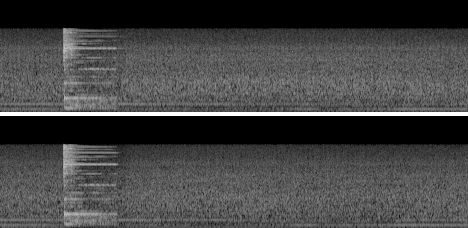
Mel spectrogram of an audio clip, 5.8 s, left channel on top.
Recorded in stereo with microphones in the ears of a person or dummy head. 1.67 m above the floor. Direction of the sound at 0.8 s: Centre (ahead or behind).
